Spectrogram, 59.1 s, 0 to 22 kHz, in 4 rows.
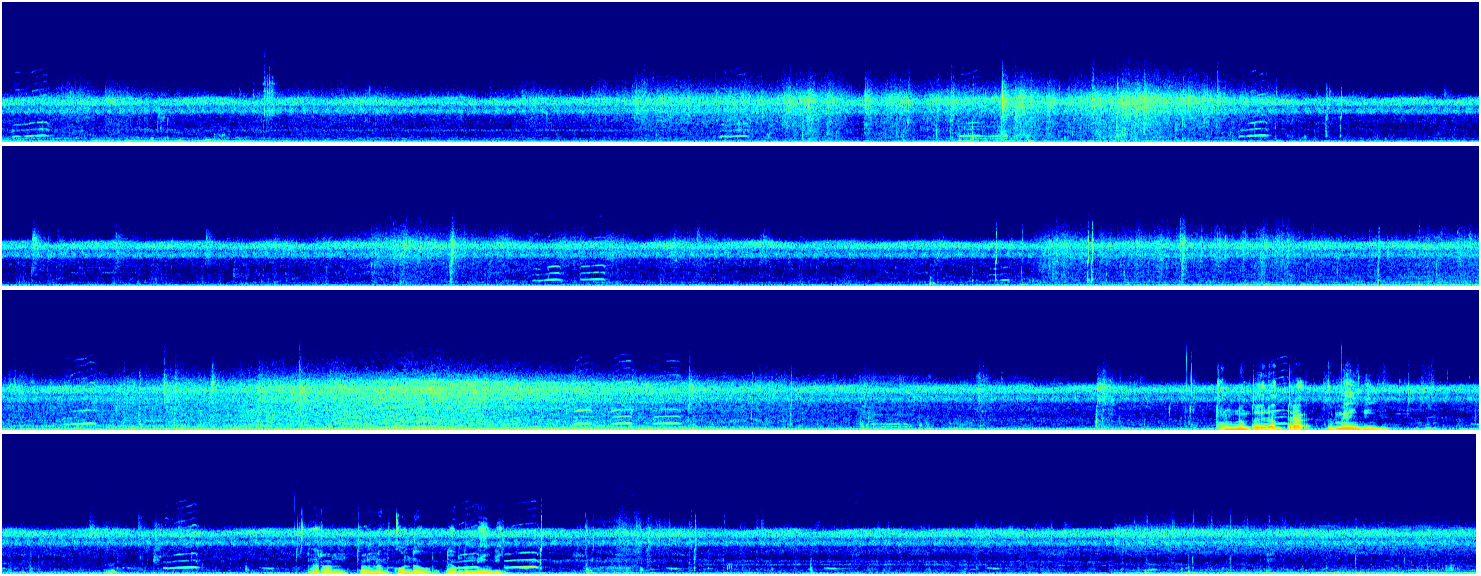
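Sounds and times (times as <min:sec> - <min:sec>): constant high hiss: 0:00.0 - 0:59.0
high insect drone: 0:00.0 - 0:59.0
low motor hum: 0:24.9 - 0:41.7, 0:49.7 - 0:59.0
short chirping calls: 0:30.0 - 0:31.2, 0:35.2 - 0:36.6.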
